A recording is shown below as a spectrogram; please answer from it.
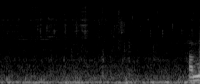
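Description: Faint simmering and bubbling of egg masala gravy in a steel pot over a gas flame, over a steady low hum.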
